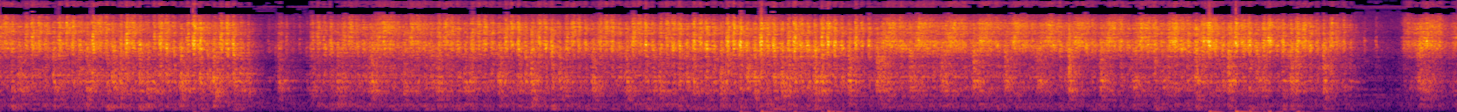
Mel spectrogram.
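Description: Hollowing tool cutting the inside of a big leaf maple cone spinning on a large wood lathe: a steady, loud cutting noise of steel shearing wood. The noise breaks off briefly about two seconds in, then picks up again.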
